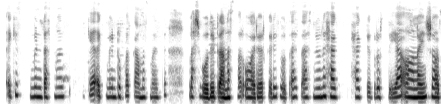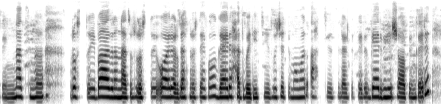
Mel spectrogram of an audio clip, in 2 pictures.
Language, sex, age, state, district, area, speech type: Kashmiri, female, 30-45, Jammu and Kashmir, Shopian, urban, spontaneous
